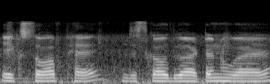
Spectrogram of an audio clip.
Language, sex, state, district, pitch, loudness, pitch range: Hindi, male, Bihar, Vaishali, 150 Hz, -16 LUFS, 140-160 Hz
